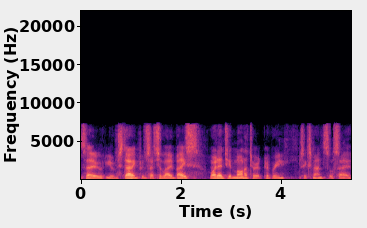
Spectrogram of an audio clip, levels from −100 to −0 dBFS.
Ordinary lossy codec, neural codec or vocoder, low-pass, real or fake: AAC, 32 kbps; codec, 24 kHz, 3 kbps, HILCodec; 7.2 kHz; fake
